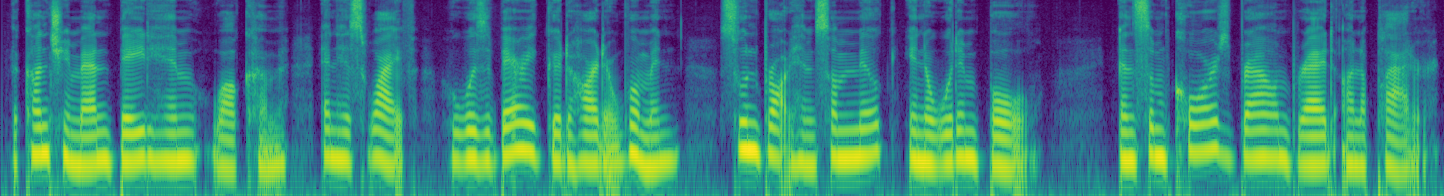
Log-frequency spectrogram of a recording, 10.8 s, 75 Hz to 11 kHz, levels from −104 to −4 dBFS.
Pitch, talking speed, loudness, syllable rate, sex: 190 Hz, 175 wpm, -18 LUFS, 4.6 syllables/s, female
